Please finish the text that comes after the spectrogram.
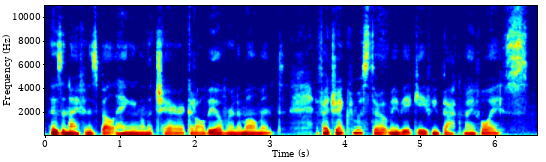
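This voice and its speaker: Creaky-voiced woman reading softly, ASMR style. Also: medium pitch, flat delivery, a little fast. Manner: soft-spoken, often dropping into whisper. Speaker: ASMR host reading a story aloud. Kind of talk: ASMR bedtime story reading.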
